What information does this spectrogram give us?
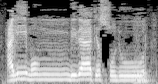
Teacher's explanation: أقول عليم بحيث تظل فيه فرجة، لا عليم بذات الصدور. نطقت ميما دون أن أكز الشفتين · Term: ميم مخفية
